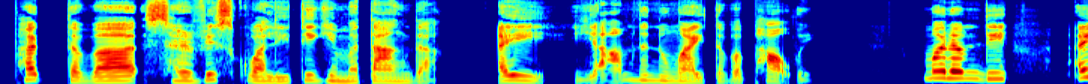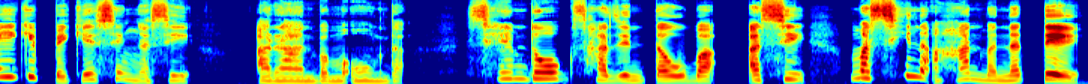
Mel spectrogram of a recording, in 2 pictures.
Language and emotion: Manipuri, sad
